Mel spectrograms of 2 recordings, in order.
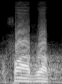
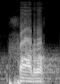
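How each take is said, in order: No difference in how they are said.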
